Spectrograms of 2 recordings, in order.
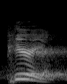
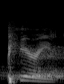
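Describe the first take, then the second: First: Period said sharp and louder; louder final word. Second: Said in the usual way. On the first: Retold or imitated. Pastor retelling a man's rebuke, louder final word. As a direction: slam the last word down.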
